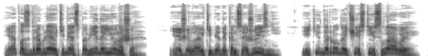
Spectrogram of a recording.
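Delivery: high-pitched ceremonial congratulation; magister's grand toast. Acted. Magister toasting the young victor, solemn and exalted. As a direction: salute the victor in ringing declamation.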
